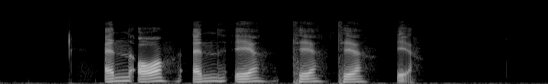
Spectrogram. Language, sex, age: Norwegian, male, 33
